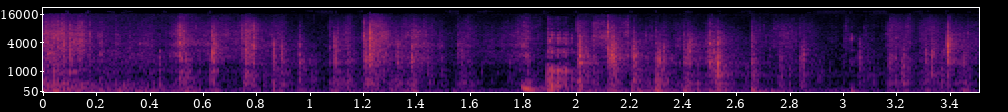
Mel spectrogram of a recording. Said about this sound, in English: What is it with these fucking envelopes with the award shows? You can never get them open.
